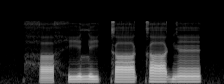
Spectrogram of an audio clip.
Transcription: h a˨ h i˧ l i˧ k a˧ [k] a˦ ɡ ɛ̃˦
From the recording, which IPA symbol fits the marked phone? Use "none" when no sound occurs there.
k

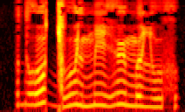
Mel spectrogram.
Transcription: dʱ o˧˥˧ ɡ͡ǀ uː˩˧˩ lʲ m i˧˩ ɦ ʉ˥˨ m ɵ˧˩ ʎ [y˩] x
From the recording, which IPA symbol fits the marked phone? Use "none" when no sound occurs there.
u˩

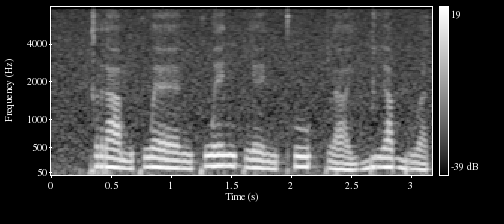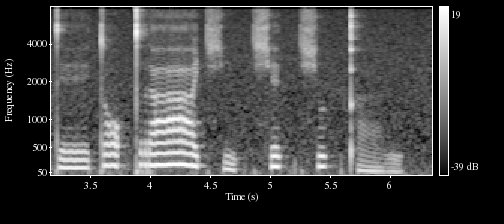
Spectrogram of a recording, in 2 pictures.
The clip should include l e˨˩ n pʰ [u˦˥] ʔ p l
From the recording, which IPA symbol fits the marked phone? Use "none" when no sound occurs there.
u˦˥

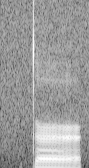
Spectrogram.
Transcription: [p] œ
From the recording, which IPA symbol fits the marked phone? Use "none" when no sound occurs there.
t̪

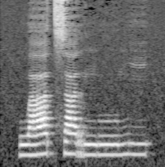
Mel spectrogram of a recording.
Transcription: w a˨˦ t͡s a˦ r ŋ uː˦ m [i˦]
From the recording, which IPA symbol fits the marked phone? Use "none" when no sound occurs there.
i˦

